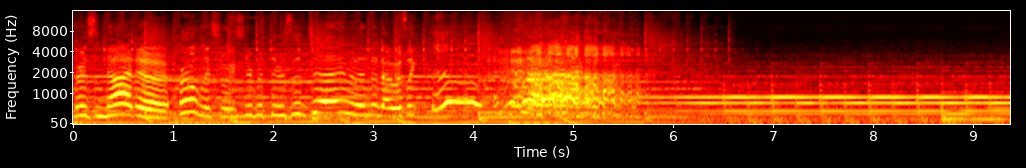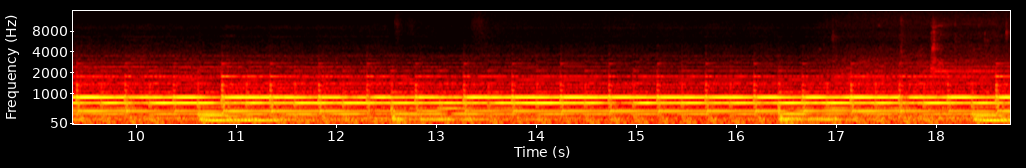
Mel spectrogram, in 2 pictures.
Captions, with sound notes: there's not a pearl in this oyster but there's a diamond. And I was like ooh! (laughing) (anticipatory music)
